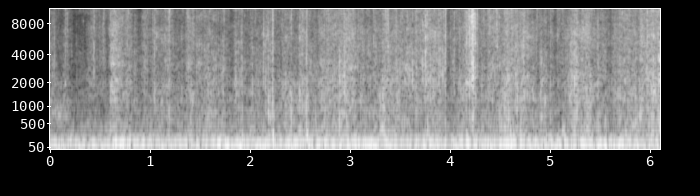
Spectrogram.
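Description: Rustling and scattered clicks and light knocks of takeout food packaging being handled and opened, over a steady low hum.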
